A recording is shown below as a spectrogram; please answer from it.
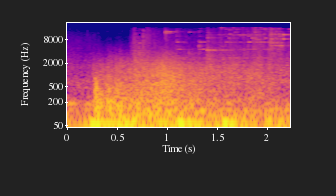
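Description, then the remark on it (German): A loud, booming explosion below deck on a ship, where fire breaks out in the dining room, bursts out and rumbles on, followed by a crackling scatter of debris and faint bright tinkling like breaking glass as a porthole is blown out. No one speaks. “Es hört sich an wie eine Explosion, gefolgt von zerbrechendem Glas.”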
